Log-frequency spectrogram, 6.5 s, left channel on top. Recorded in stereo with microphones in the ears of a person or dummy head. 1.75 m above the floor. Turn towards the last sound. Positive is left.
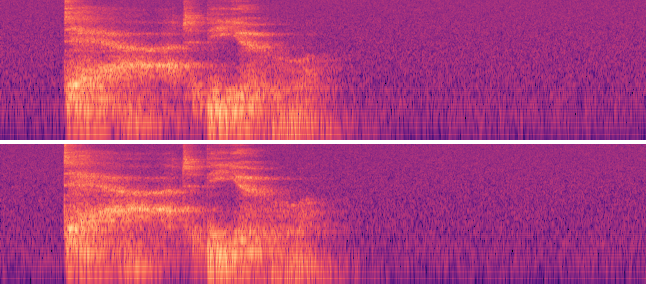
turn(degrees=-50)  # may be behind; listen again after turning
